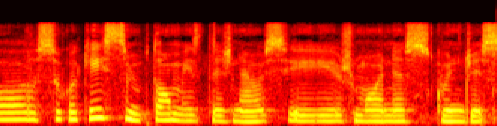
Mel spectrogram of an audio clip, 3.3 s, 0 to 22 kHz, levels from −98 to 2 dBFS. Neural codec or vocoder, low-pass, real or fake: vocoder, 22.05 kHz, 80 mel bands, WaveNeXt; 9.9 kHz; fake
